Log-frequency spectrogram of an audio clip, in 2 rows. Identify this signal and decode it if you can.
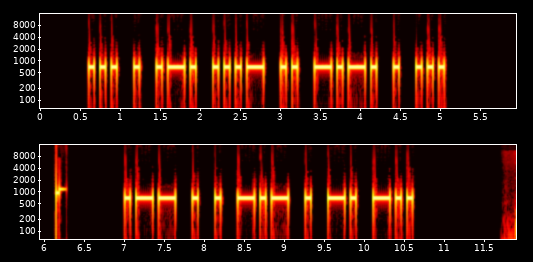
Morse code, heard as a keyed tone, about 17 wpm, 700 Hz. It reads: SERVICES WEEKEND
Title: Sets of 5 Words - New Word Drill - 17wpm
